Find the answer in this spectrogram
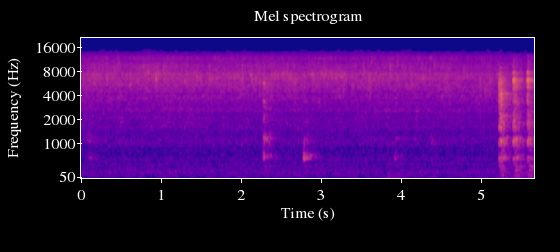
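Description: Sliced onions sizzling in butter and olive oil in a skillet, a steady frying hiss. A few light clicks of a utensil against the pan, then a quick run of loud stirring or scraping strokes near the end.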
